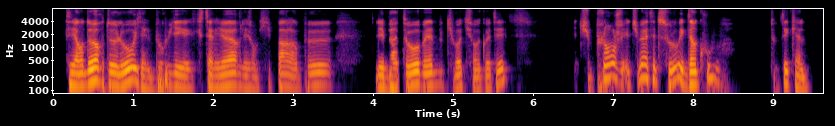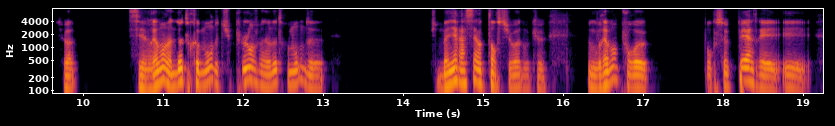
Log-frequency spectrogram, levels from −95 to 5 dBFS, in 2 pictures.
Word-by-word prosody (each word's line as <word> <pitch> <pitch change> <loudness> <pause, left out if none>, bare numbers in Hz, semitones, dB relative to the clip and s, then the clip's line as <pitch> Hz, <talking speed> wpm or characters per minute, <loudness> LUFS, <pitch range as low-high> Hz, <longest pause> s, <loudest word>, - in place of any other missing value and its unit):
tu - - -1
es - - +6
en 125 +1 +4
dehors 155 +2 +7
de 135 - +2
l'eau, 140 +7 +6
il 165 - -2
y - - -4
a - - -4
le 100 - -7
bruit 100 +6 -5
extérieur, 115 +4 0
les 110 -2 -7
gens 105 -1 -9
qui 100 - -17
parlent 120 +3 -1
un 105 -1 -5
peu, 130 +4 -4 0.5
les 115 -1 +2
bateaux 110 +5 +3
même 130 +2 -1
tu - - -12
vois 115 - 0
qui 115 - -11
sont 100 - -5
à - - -5
côté. 110 +9 -4 0.9
Tu - - -6
plonges 195 +1 0
et - - -6
tu 140 - -5
mets 200 - +3
la 195 - +2
tête 170 -3 -2
sous 140 - +1
l'eau 170 +5 +2
et - - +4
d'un 135 0 +6
coup, 170 +4 -7 0.6
tout - - -19
est - - +2
calme, 110 -8 -4 0.2
tu - - -31
vois? 110 -1 -2 0.6
C'est 115 - -2
vraiment 130 +11 +4
un 125 0 +2
autre 155 -1 +3
monde, 145 +2 -1
tu - - -11
plonges 165 -1 0
dans 130 - -4
un 120 +3 -1
autre 145 -1 -3
monde, 145 0 -3
heu 110 -1 -5 1.3
d'une - - -12
manière 145 +6 +5
assez 145 +3 +1
intense, 140 -5 +1
tu - - -4
vois? 115 +1 -2
Donc 110 -1 -13
heu, 105 0 -8 0.5
donc 110 -2 -2
vraiment 140 +10 +2
pour, 115 -7 -1
heu, 110 -2 0 0.6
pour - - -10
se - - -1
perdre 145 +4 +1
et 105 -3 0
et 110 -3 -5
125 Hz, 225 wpm, -24 LUFS, 110-145 Hz, 1.3 s, dehors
